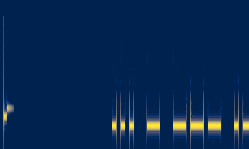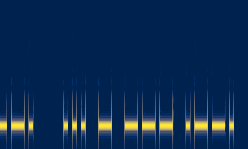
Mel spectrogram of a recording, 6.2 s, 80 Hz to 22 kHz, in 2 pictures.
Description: Morse code, heard as a keyed tone, about 22 wpm, 700 Hz. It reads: STOP STOP
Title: Top 500 Words Repeated 22wpm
